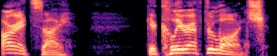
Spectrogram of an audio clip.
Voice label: Operator Voice, en; New War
